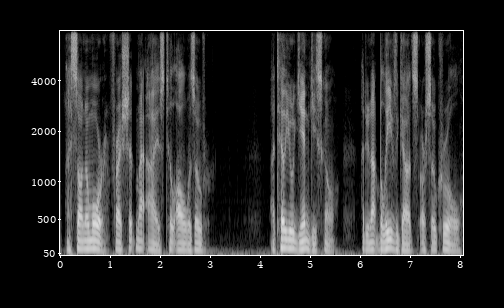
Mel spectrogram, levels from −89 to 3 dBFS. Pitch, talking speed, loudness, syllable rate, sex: 90 Hz, 200 wpm, -18 LUFS, 5.6 syllables/s, male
